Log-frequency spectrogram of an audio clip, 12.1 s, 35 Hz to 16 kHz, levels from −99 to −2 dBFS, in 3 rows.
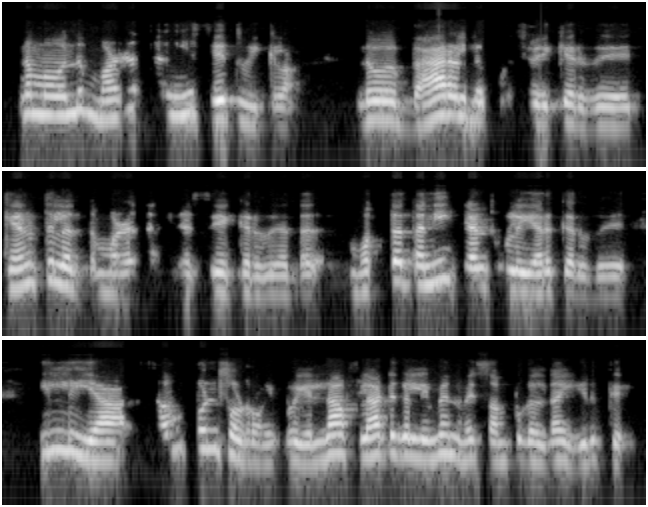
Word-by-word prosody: நம்ம 250 -1 +2
வந்து 270 +4 +1
மழை 220 +9 0 0.2
தண்ணீய 245 +2 -1
சேர்த்து 420 -3 +5
வைக்கலாம். 330 - -8 0.4
இந்த 200 - +1 0.3
பேரல்ல 230 -4 +6
புடிச்சு - - -27
வைக்கிறது, 165 -2 -3 0.3
கிணத்துலருந்த 235 0 +1
மழை 180 +1 0
தண்ணிய 180 - -11
சேர்க்கிறது. 175 -3 -2
அத 175 +1 -6 0.3
மொத்த 275 +8 +2
தண்ணீ 245 +4 +4
கிணத்துக்குள்ள 215 -3 +3
இறக்கிறது. 165 -4 -4 0.5
இல்லயா! 215 -9 +3 0.3
சம்ப்ன்னு 285 +1 -3
சொல்றோம். 175 -5 -1
இப்ப 185 - -10
எல்லா 235 +6 +5
ஃப்ளாட்டுக்களையும் 220 -1 +3
அந்த 210 - -4
மாதிரி 195 -1 -6
சம்ப்புகள் 180 -1 -4
தான் 190 - -1
இருக்கு. 380 -1 -7
210 Hz, 150 wpm, -23 LUFS, 185-245 Hz, 0.5 s, பேரல்ல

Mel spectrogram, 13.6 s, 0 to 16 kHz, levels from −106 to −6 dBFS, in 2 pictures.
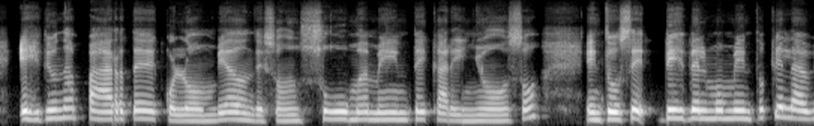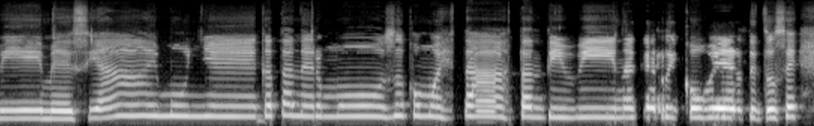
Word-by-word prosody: es 215 -2 +5
de 235 +2 +2
una 260 +2 -3
parte 225 -3 -1
de 225 -2 0
Colombia 175 +3 -1
donde 185 -5 -2
son 170 0 -5
sumamente 210 0 -1
cariñosos. 170 - -4 0.4
Entonces, 215 - +4
desde 245 -1 +4
el 235 - +1
momento 235 0 0
que 285 +2 0
la 245 -4 +1
vi, 235 +1 0
me 230 0 0
decía: 255 +8 -3
"Ay, 315 0 -3
muñeca, 300 -1 -3
tan 315 0 -5
hermosa 300 0 -3
como 305 -1 -4
estás, 240 - -2
tan 285 -2 -1
divina, 270 0 0
qué 275 -1 +1
rico 270 -1 +1
verte". 260 -1 +7
Entonces, 255 +5 +2
245 Hz, 135 wpm, -23 LUFS, 215-285 Hz, 0.4 s, verte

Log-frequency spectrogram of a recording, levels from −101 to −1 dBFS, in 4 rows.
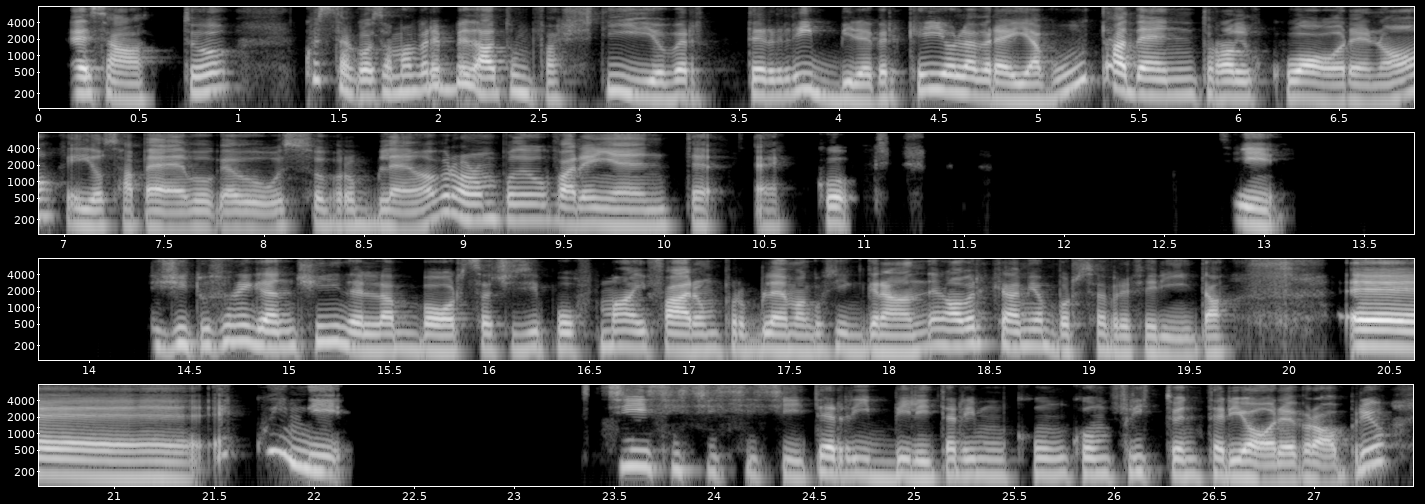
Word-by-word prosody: Esatto, 195 +5 0 0.3
questa 365 - -3
cosa 185 +2 +1
m'avrebbe 230 +4 -1
dato 200 +2 +4
un 210 - -4
fastidio 170 +2 -5
per 175 +1 -1 0.2
terribile, 180 -5 -1
perché 165 +7 -3
io 230 -1 +2
l'avrei 175 -7 +3
avuta 225 - +3
dentro 190 -3 +1
al 175 0 +1
cuore, 150 -4 +2
no, 225 +11 -2
che - - -11
io 155 -1 -2
sapevo 145 -1 -2
che 140 - -6
avevo 140 -1 -3
questo 150 +3 -7
problema, 155 -2 -4
però 260 -6 +1
non 200 +1 0
potevo 195 -1 -5
fare 170 -2 0
niente, 155 0 -5
ecco. 155 - -4 1.9
Sì. 165 -5 -1 1.2
Dici 195 +3 -4
tu: 205 0 -6
"Sono 235 +4 -3
i 240 - 0
gancini 200 +4 0
della 170 -4 +1
borsa, 165 -1 0
ci 165 +1 -13
si 180 +2 -7
può 175 0 -2
f 175 0 -16
mai 190 -1 -2
fare 170 -2 +4
un 170 +1 -5
problema 165 -1 -1
così 165 0 -7
grande?" 160 +3 0
Ma 200 -1 +4
perché 210 +1 -1
è - - +4
la 185 - +3
mia 200 0 -2
borsa 165 -2 -5
preferita. 150 -1 -4 0.5
Ehm, 170 - +7
e 390 +6 -11
quindi 265 - -1 1.1
Sì, 255 -10 -3
sì, 230 -1 -7
sì, 215 -2 -9
sì, 190 -1 -12
sì, 165 -1 -8
terribili, 175 -3 -2
t'arriv 170 +1 -3
un 170 -1 -8
co 175 +2 -8
un 180 0 -4
conflitto 185 +1 -5
interiore 160 -5 +2
proprio. 160 - -1
175 Hz, 155 wpm, -23 LUFS, 160-195 Hz, 1.9 s, Ehm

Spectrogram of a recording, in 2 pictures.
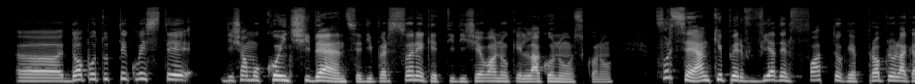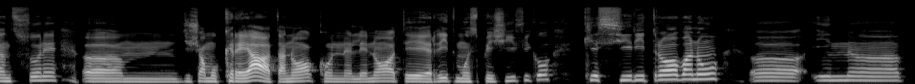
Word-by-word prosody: uhm, 155 -1 +2
dopo 225 +11 -1
tutte 250 +2 -6
queste 435 - 0 0.3
diciamo 195 +3 -3
coincidenze 170 -9 +3
di 135 +1 -5
persone 175 +8 -1
che 140 -3 -5
ti 145 0 -10
dicevano 145 +2 -2
che 140 +2 -7
la 135 0 +2
conoscono, 125 -3 -5 0.4
forse 315 - 0
anche 195 +8 +3
per 200 -2 +2
via 160 +7 -1
del 190 -4 -3
fatto 200 +2 -5
che 150 -1 -3
è 145 - -5
proprio 180 +4 -1
la 165 -2 +2
canzone, 180 +5 -3 0.2
uhm, 135 -2 -1
diciamo 135 +1 -2
creata, 140 -2 +7
no, 145 +5 +1
con 140 -4 -5
le 130 0 -4
note 140 -1 +1
e - - +5
ritmo 140 0 -2
specifico, 165 - -5 0.3
che 205 -1 -1
si 195 0 -2
ritrovano, 225 +4 +3 0.3
uhm, 175 -1 -2
in 185 -1 -3
160 Hz, 130 wpm, -23 LUFS, 140-195 Hz, 0.4 s, creata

